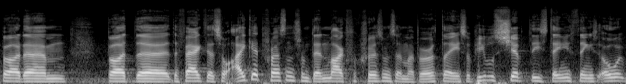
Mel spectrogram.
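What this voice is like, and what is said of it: Danish accent. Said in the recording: “I'm native Danish, you can probably tell by the accent”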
